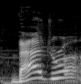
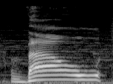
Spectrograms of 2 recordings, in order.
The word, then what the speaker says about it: Vajrua: And now the J is silent. Come on, bro. There ain't no way that makes sense. Vajrua. Why the J silent?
